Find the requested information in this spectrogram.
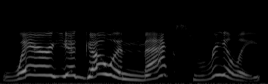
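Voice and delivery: drawn-out, lightly put-on Cajun accent; exaggerated Cajun-style questioning. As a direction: read it slowly with a hint of Cajun. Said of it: "the guy with the Cajun accent".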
